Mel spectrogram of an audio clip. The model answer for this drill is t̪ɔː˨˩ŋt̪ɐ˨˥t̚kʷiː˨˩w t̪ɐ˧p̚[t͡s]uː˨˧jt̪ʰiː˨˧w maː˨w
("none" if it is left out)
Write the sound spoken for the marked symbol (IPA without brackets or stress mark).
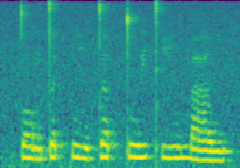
t̪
